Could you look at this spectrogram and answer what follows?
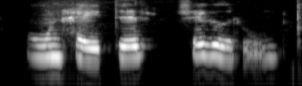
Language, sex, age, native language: Icelandic, female, 9, Icelandic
